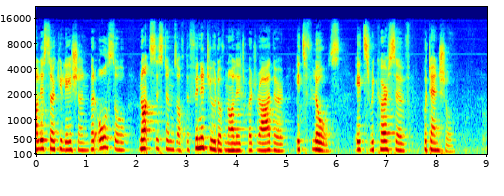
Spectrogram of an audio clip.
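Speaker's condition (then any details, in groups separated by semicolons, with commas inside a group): No condition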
